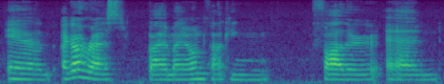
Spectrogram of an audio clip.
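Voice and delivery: ordinary delivery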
